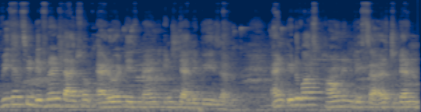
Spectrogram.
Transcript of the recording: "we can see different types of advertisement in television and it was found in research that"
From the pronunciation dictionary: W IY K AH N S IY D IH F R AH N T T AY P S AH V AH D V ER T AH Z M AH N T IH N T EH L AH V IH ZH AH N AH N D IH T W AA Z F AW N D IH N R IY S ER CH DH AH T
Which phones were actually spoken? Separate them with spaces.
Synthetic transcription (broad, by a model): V IY K AH N S IY D IH F R AH N T T AY P S AH V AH D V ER T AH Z M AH N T IH N T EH L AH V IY Z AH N AH N D IH T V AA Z F AW N D IH N R IY S ER CH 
